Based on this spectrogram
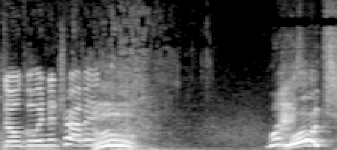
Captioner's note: gasps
